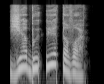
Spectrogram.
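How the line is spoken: Hissed. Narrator (Russian): зашипела только-только успокоившаяся Светка

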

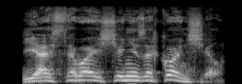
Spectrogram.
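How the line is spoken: Hissing. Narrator (Russian): прошипел Калор

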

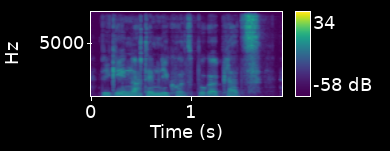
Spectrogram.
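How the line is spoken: Professor calling out. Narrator (German): rief der Professor

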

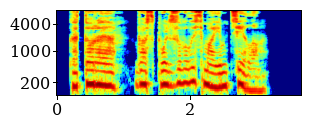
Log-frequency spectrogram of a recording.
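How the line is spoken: Quiet finish. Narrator (Russian): тихо закончила Маша

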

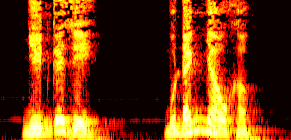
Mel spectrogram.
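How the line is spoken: Aggressive shout. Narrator (Vietnamese): Phương Hành hung hăng quát lên

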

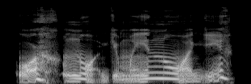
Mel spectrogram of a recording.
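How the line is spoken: Groaning. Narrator (Russian): стонал Стикс

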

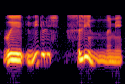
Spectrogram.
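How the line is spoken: Strange-toned question. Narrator (Russian): каким-то странным тоном спросил он

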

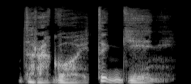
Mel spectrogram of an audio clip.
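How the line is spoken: Breathless. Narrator (Russian): выдохнула

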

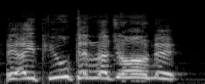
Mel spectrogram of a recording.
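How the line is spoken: Shouted. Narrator (Italian): gridò

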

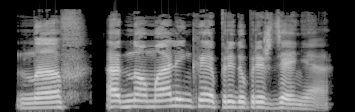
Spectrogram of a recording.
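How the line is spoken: Rough speech. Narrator (Russian): Агламена грубо сказала

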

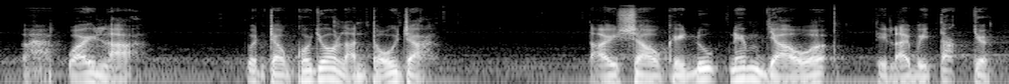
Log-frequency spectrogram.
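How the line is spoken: Muttering. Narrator (Vietnamese): Ông Thật ở bên ngoài lẩm bẩm nói

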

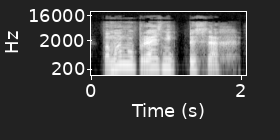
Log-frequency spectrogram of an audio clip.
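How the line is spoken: Thoughtful reply. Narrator (Russian): задумчиво ответил Натаниэль

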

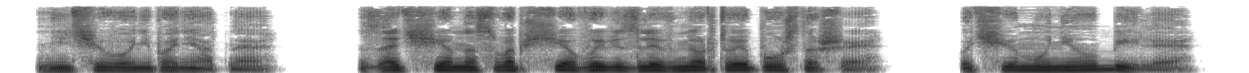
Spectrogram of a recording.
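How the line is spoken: Fast, anxious speech. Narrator (Russian): Ника быстро проговорила

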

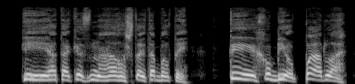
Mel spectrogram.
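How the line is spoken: Spluttering furious shout. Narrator (Russian): брызгая слюной, закричал Андрей

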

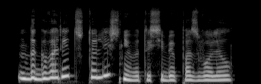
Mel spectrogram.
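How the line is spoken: Chuckling. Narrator (Russian): хохотнула Элли

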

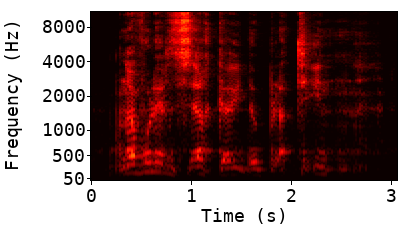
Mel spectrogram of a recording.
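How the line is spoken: Old man's dejected murmur. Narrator (French): murmura le vieillard avec accablement

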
